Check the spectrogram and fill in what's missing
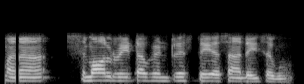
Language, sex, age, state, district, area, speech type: Sindhi, male, 60+, Maharashtra, Thane, urban, conversation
